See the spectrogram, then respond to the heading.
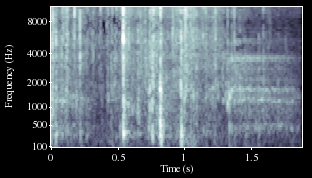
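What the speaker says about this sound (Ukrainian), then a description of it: "я даже скотч здираю" Packing tape ripped off a cardboard parcel in several short, sharp tearing bursts, close up and fairly quiet, with no talking over it.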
